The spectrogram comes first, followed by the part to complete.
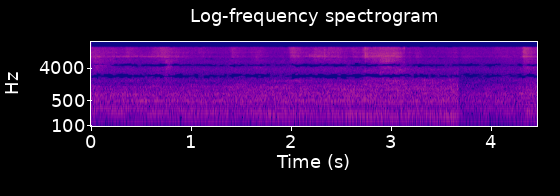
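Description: Steady background noise, a low hum and hiss with no speech, that drops slightly near the end.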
